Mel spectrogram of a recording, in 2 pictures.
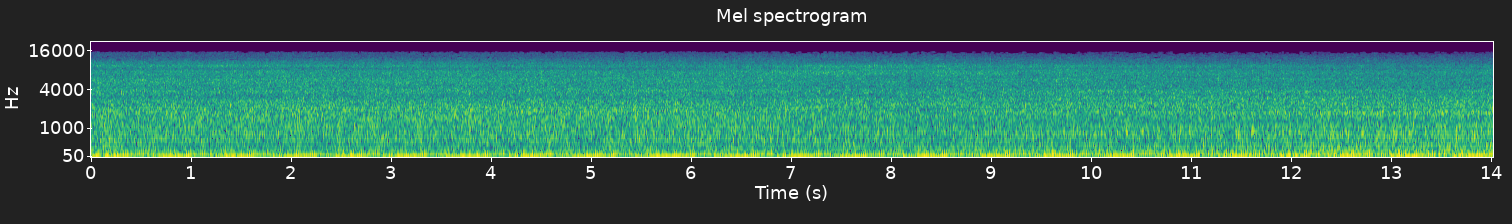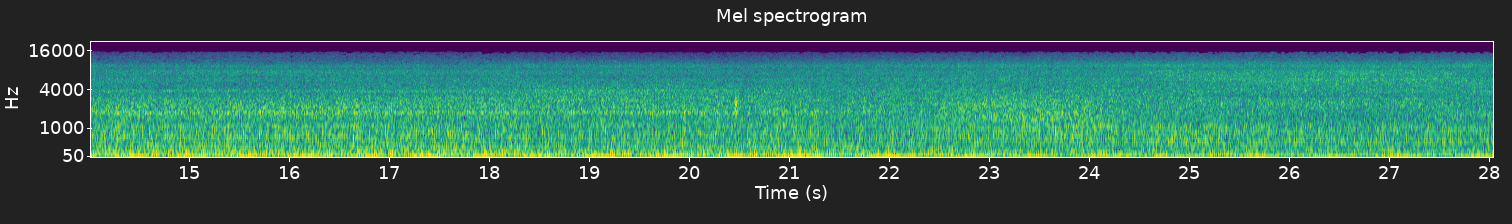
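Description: Water cascading steadily from the tiers of a motor-pumped decorative fountain into its basin, over a constant low hum.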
